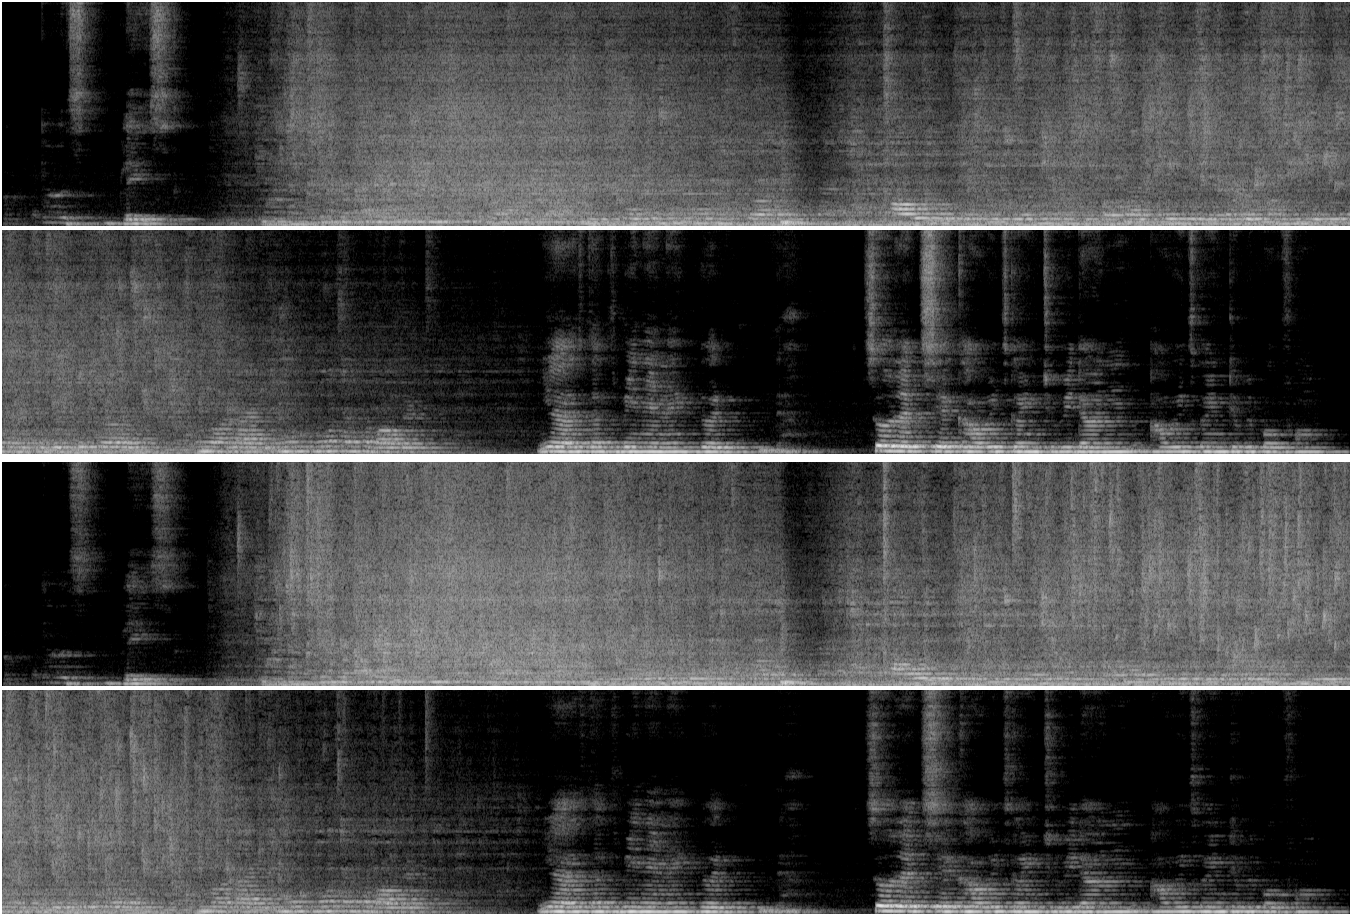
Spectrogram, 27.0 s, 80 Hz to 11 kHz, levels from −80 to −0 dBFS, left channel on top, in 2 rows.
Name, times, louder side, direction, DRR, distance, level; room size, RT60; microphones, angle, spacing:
voice 1, 0.4-1.7 18.8-20.7 21.0-21.4 22.1-26.7, equal, 55° left, 0 dB, 0.9 m, -22 dB
sound 1, 2.1-18.2, right 3 dB, 35° right, 0.6 m, -26 dB
voice 2, 4.8-8.3 8.9-14.9 15.4-17.6, left 1 dB, 15° right, -8 dB, 1.3 m, -27 dB
10.5 x 3.8 x 3.3 m, 1.2 s
head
